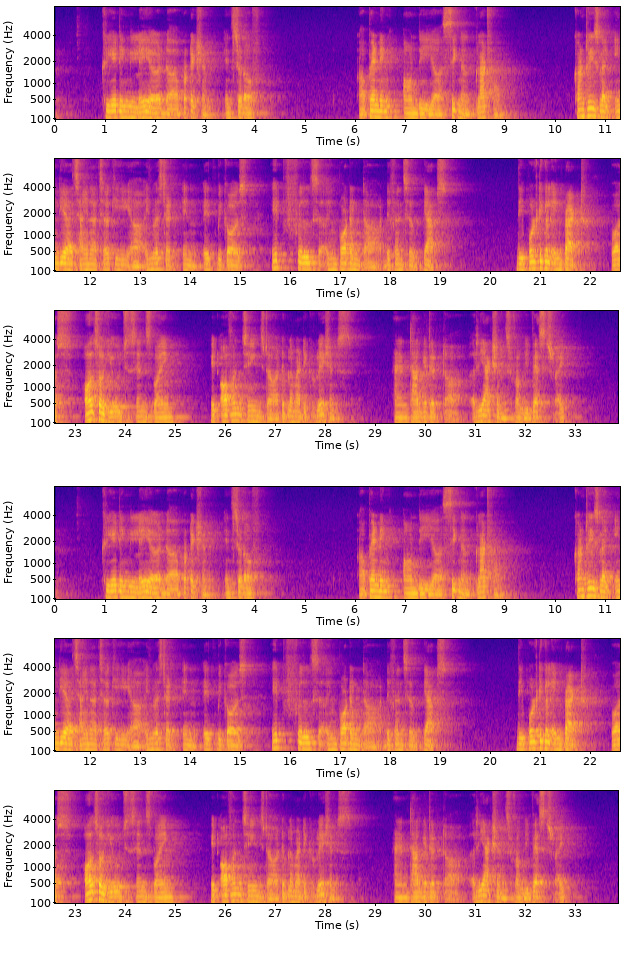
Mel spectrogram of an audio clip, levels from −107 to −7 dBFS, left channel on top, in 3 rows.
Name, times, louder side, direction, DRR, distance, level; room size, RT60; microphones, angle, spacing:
voice 1, 0.9-4.1 6.1-9.0 10.4-15.1 15.6-19.1 20.5-22.0 22.4-22.9 23.2-25.0 25.7-28.5 29.4-32.8, equal, 5° left, 2 dB, 0.6 m, -23 dB
20.5 x 9.1 x 6.5 m, 1.3 s
head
